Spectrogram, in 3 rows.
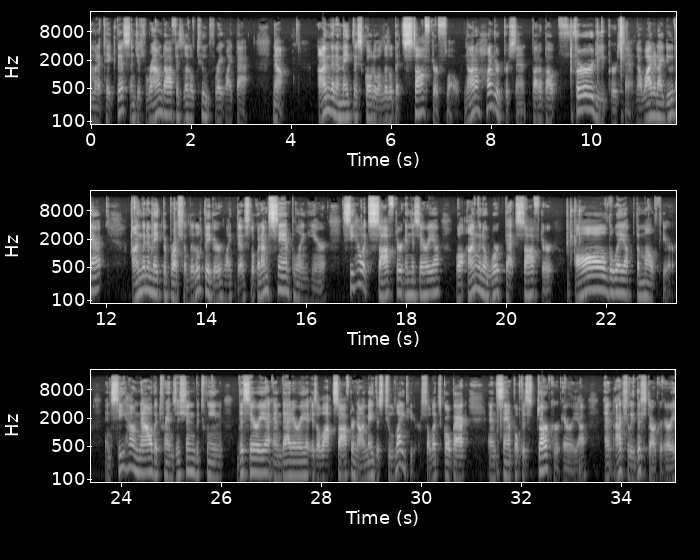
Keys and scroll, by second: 9.4-9.9 typing, 12.1-13.7 typing, 21.0 typing, 31.3 [.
